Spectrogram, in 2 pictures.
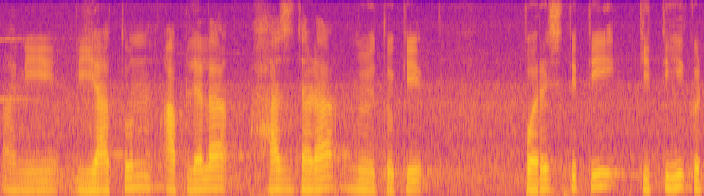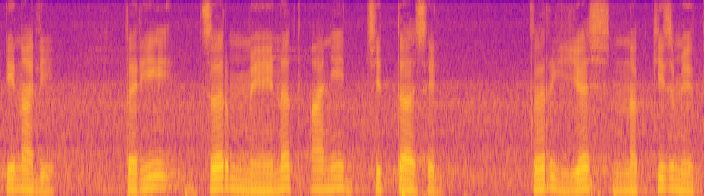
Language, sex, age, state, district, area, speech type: Marathi, male, 18-30, Maharashtra, Wardha, urban, spontaneous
